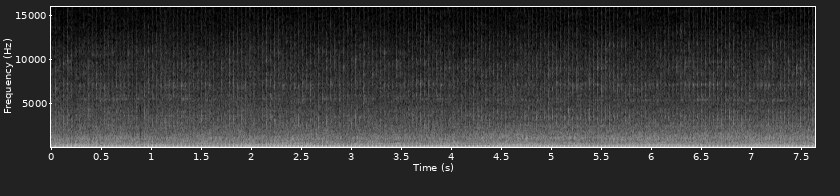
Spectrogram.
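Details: Yardworks self-propelled mower, 173cc engine, after brake handle held back with vise grips releasing flywheel brake and ignition ground: steady single-cylinder putter at even pace, no misses or surging; normal running.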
